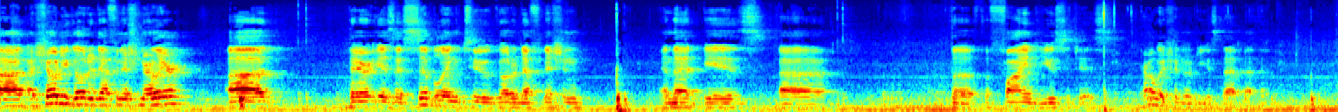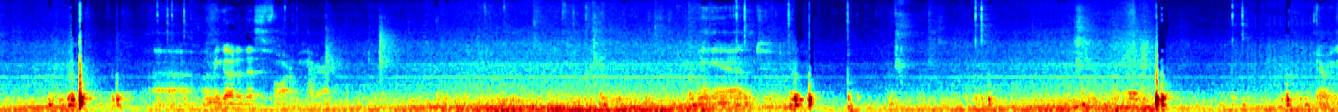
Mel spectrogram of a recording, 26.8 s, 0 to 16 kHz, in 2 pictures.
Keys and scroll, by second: 6.0 super+b, 10.9 Escape, 21.7 super+b.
